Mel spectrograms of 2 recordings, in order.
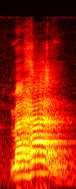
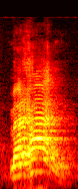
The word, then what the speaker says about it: Manhattan: part about it is the T sound is not made at all it is absolutely silent Manhattan Manhattan but the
